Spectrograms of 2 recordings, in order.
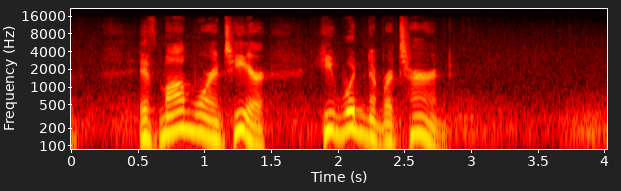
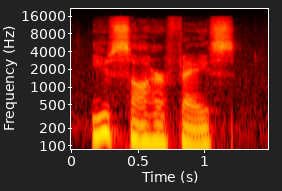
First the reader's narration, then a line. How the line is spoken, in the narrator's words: I whispered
